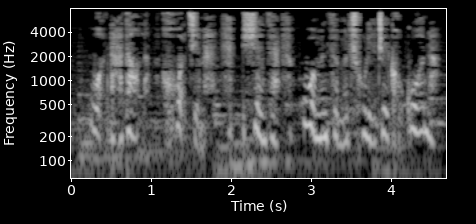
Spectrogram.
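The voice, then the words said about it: Quiet, whispered speech. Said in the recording (Chinese): “小胖墩儿小声地说”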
